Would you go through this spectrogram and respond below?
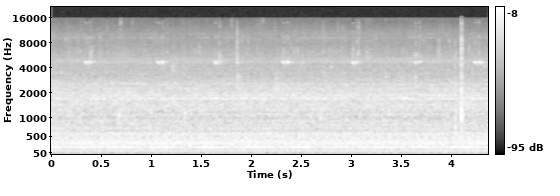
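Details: Male Anthony's poison arrow frog singing to attract females: short high chirped notes repeated at a steady pace, about one every two-thirds of a second, faint over a constant low electrical hum.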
